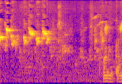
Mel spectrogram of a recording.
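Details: Red-whiskered bulbul in a singing competition in Vietnam, giving short bright whistled phrases that rise and fall over the first second, then a pause before a human voice and lower sounds break in near the end.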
